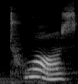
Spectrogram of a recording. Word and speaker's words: 'Twas: It's Old English, just like Shakespeare wrote in many occasions. 'Twas is the same as it was. It just has one syllable instead of two.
